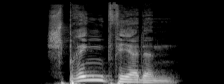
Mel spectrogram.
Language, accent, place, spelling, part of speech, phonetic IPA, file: German, Germany, Berlin, Springpferden, noun, [ˈʃpʁɪŋˌp͡feːɐ̯dn̩], De-Springpferden.ogg
- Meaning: dative plural of Springpferd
